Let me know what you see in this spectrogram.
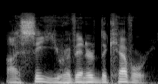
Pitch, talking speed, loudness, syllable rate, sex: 95 Hz, 265 wpm, -17 LUFS, 7.9 syllables/s, male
